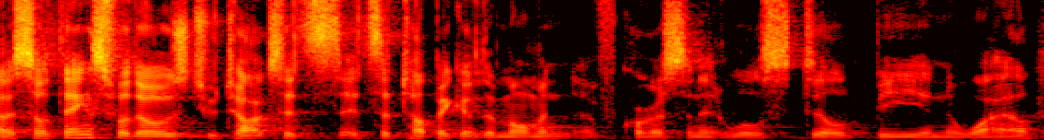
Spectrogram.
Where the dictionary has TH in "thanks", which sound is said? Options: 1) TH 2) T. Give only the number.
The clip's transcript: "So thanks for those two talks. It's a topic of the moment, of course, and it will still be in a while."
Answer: 1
